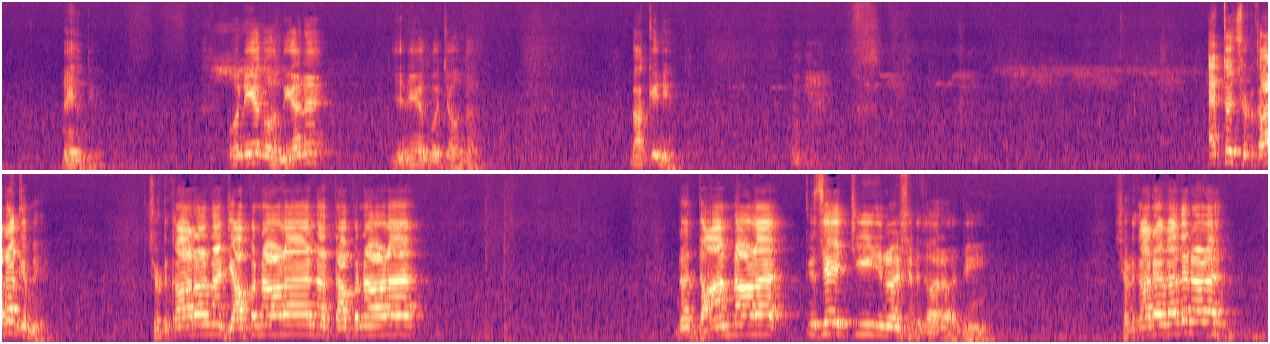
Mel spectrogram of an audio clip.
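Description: An elderly man speaks calmly and deliberately, close by, in short phrases with pauses.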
